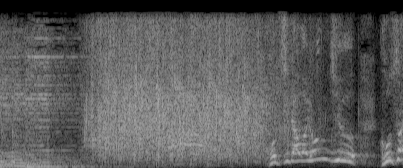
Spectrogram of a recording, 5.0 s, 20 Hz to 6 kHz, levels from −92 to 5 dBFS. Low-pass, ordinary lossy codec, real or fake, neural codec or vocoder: 5.4 kHz; AAC, 32 kbps; real; none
